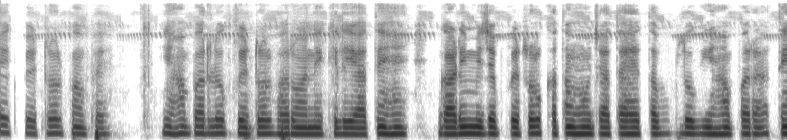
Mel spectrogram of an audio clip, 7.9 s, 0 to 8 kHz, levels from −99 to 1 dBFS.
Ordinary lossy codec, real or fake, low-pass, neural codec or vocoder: none; real; 7.2 kHz; none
